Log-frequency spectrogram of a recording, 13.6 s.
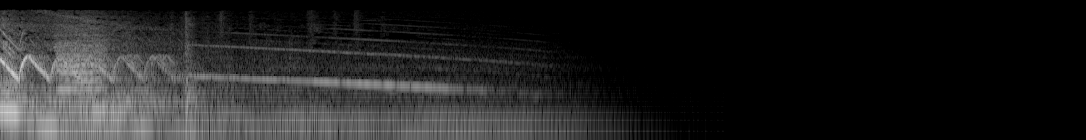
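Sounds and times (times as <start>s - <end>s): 
fire truck: 0.0s - 7.5s.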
